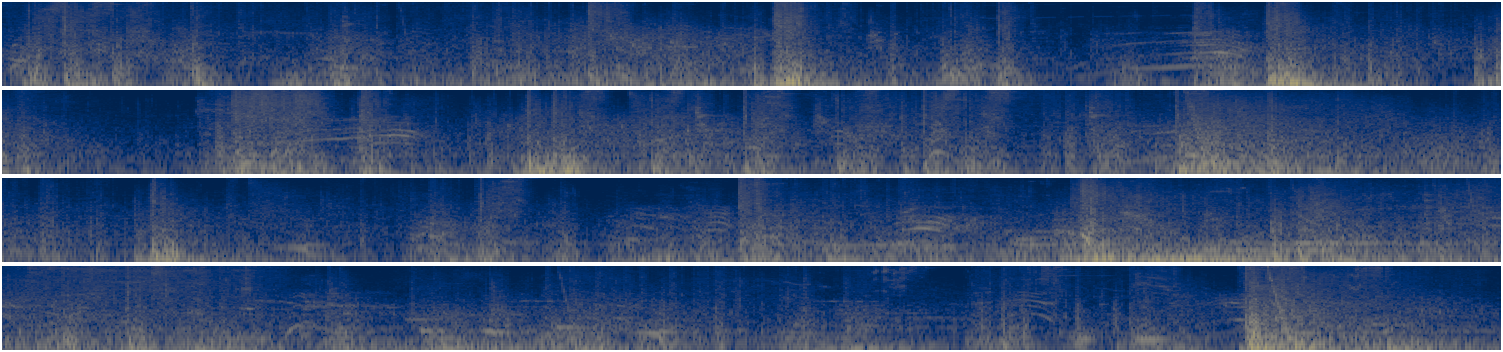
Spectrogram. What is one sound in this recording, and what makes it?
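Energy blasts crackle and explode repeatedly.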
